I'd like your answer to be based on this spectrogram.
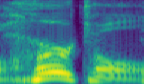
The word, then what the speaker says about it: Hertl: Heddle. – That was close. – Is that how you say it? – Hurdle. – Tomas Hurdle. – Hurtle. – Is there an R in there? Or is it just H-E-R-T-L.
